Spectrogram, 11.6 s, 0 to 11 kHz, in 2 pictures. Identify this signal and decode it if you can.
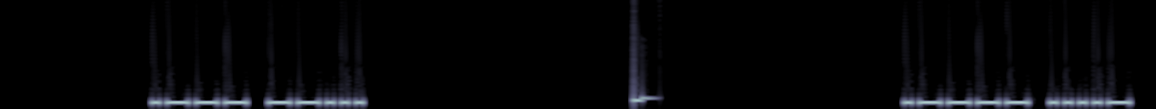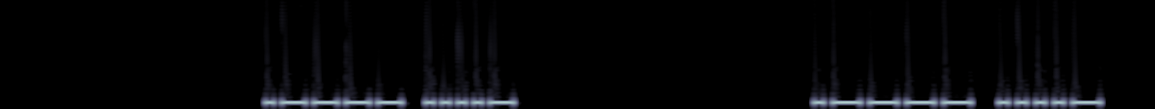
Morse code, heard as a keyed tone, about 29 wpm, 700 Hz. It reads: J7 14 14 14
